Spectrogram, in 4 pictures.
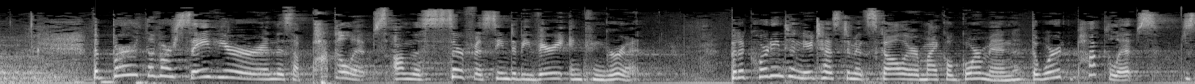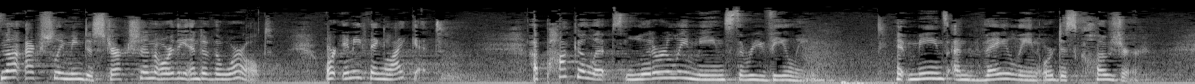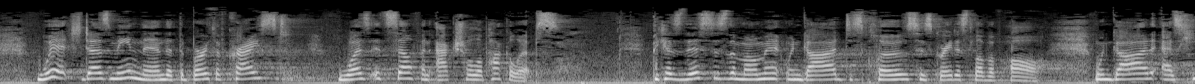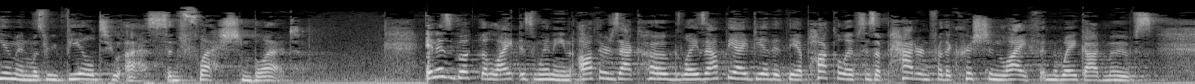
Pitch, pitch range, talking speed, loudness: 235 Hz, 205-265 Hz, 150 wpm, -14 LUFS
